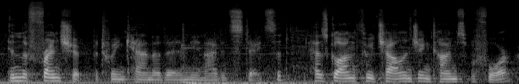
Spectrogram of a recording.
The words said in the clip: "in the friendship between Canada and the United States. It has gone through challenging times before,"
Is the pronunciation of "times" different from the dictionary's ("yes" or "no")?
no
